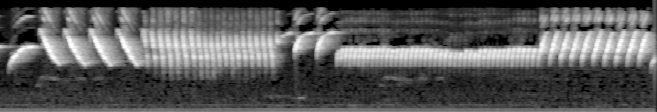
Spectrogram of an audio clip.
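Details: Canary song played to motivate other birds to sing: swift downward-sweeping whistled notes give way to a long buzzy trill, more rapid sweeps, a steady rattling roll, then fast rising chips, all high-pitched and loud.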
